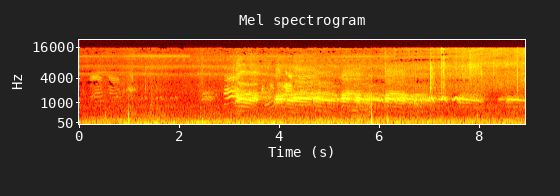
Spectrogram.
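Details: Crows at their treetop nests in the evening before dark: a few clicks and knocks, then a chorus of harsh, rasping caws from about three seconds on, overlapping and sustained, with low background rumble.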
